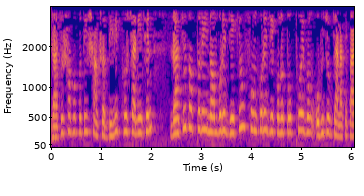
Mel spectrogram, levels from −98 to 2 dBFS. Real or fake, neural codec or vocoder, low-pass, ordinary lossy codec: real; none; 3.6 kHz; none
